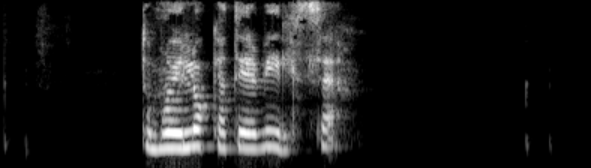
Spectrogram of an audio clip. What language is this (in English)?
Swedish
